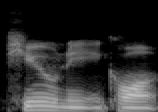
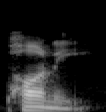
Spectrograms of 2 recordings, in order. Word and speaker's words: puny: of Amazing Spider-Man, and trying to pronounce the word puny and saying punny.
